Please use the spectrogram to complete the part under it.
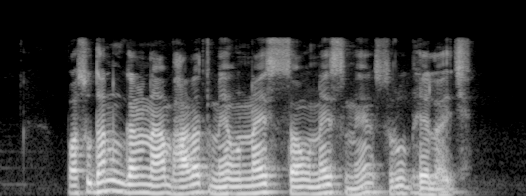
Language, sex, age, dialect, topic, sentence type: Maithili, male, 25-30, Southern/Standard, agriculture, statement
